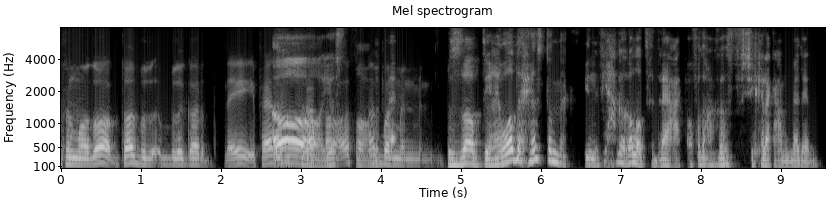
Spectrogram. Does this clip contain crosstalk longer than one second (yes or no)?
yes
